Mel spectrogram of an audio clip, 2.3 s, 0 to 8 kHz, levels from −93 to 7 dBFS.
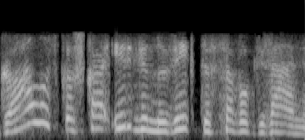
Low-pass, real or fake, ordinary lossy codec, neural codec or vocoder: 7.2 kHz; real; AAC, 16 kbps; none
